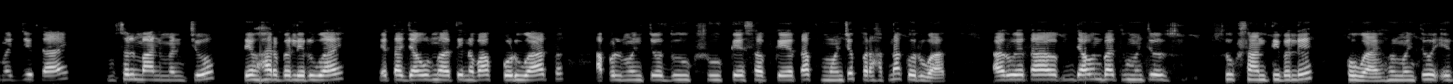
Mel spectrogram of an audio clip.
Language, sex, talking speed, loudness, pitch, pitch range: Halbi, female, 175 wpm, -16 LUFS, 215 Hz, 205-225 Hz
